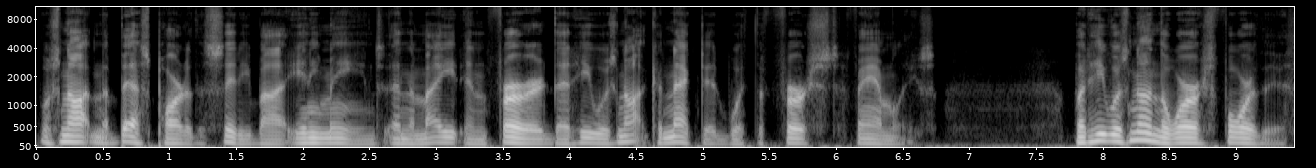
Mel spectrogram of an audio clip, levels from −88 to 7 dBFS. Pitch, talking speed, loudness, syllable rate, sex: 110 Hz, 215 wpm, -20 LUFS, 5.4 syllables/s, male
